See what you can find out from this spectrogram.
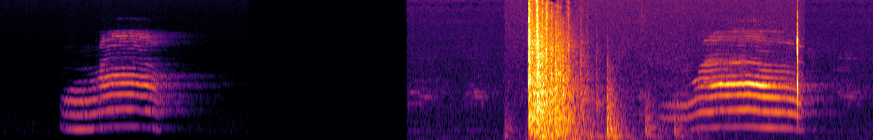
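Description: A cat, Boris, up at the top of a tree, lets out two drawn-out, wavering wails separated by a pause, with a loud thump and rustling clatter just before the second cry; no one speaks.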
